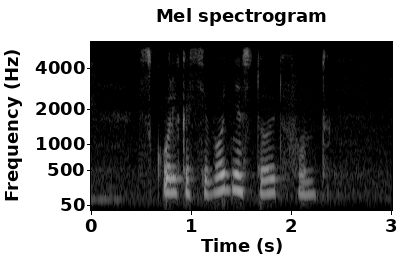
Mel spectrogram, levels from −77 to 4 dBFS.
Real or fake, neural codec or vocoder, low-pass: real; none; 5.4 kHz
